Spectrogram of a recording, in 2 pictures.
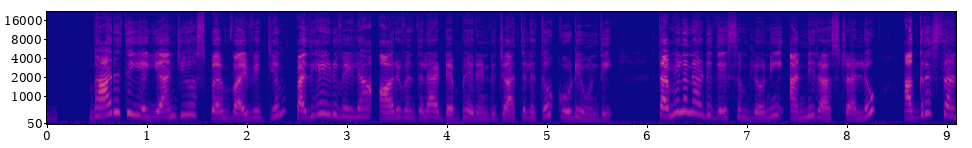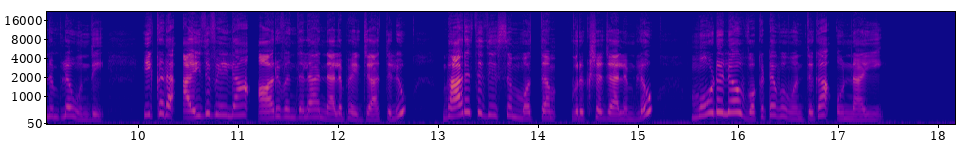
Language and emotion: Telugu, neutral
